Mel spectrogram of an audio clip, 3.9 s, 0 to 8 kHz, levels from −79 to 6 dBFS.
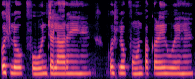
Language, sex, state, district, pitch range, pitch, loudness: Hindi, female, Uttar Pradesh, Lucknow, 220-230 Hz, 225 Hz, -17 LUFS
